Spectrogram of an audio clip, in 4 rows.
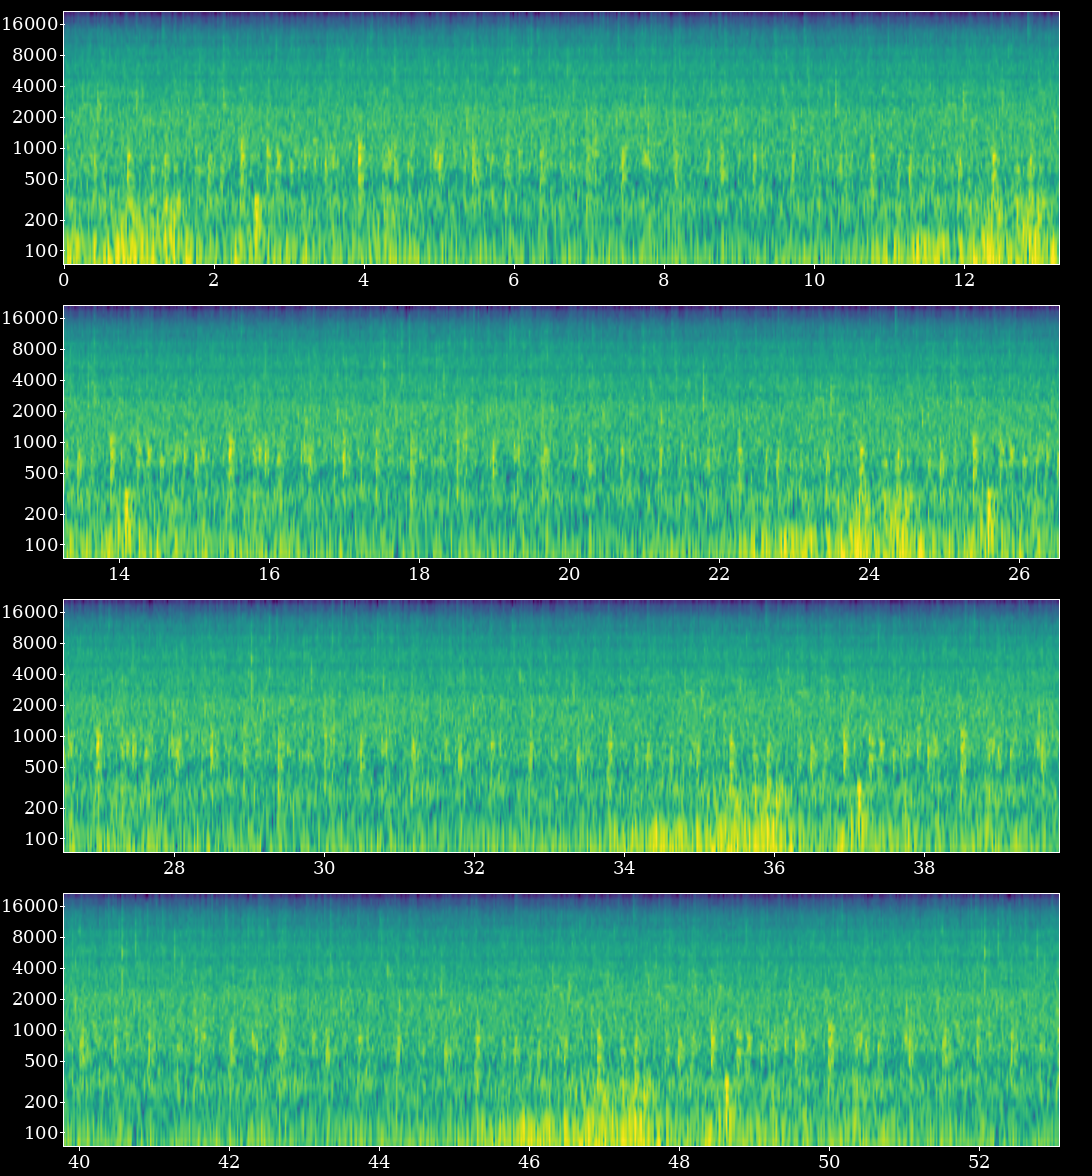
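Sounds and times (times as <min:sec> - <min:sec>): steady rain patter: 0:00.0 - 0:53.0.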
